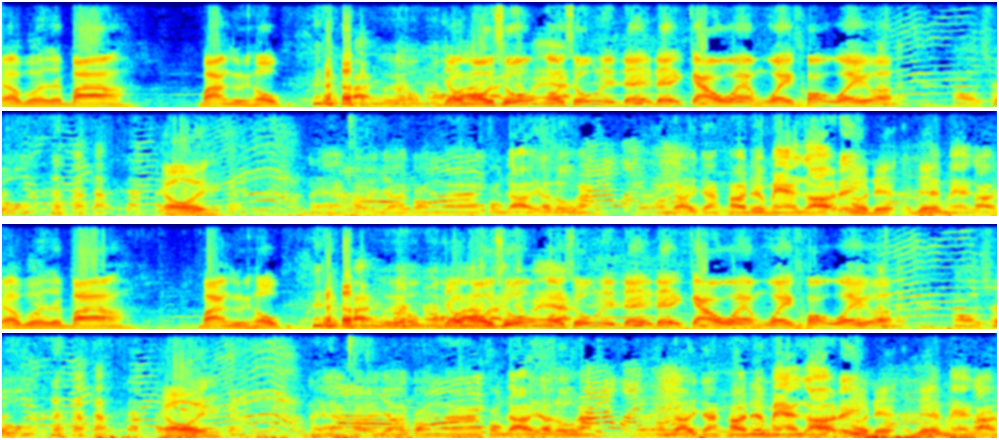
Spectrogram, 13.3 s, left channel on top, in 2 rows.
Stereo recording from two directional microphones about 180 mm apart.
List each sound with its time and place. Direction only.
0.0 s speech: 30° left (ahead or behind)
7.7 s speech: 30° left (ahead or behind)
9.7 s speech: 30° left (ahead or behind)
12.4 s speech: 30° left (ahead or behind)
